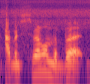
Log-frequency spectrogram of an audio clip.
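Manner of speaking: ordinary delivery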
